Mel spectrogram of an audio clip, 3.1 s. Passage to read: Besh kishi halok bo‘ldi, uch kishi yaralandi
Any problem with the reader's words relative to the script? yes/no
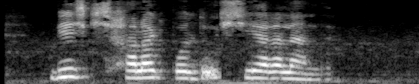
yes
